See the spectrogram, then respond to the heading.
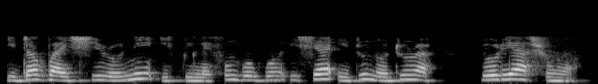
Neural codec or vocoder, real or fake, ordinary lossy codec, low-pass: none; real; none; 3.6 kHz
